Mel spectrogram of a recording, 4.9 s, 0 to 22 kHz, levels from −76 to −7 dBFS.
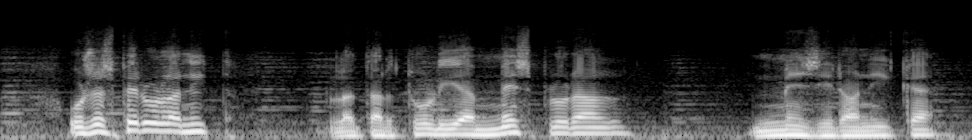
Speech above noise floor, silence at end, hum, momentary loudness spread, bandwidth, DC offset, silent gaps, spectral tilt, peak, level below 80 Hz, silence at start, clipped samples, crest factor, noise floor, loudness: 22 dB; 0.05 s; none; 14 LU; 8.6 kHz; 0.2%; none; -8 dB/octave; -2 dBFS; -32 dBFS; 0 s; under 0.1%; 14 dB; -36 dBFS; -16 LUFS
